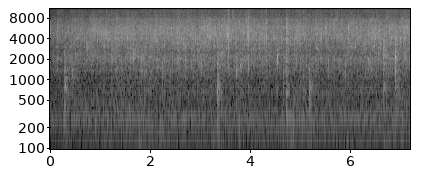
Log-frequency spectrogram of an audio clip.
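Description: Coated okra pieces and slit green chillies frying in hot oil in a steel pan: a steady sizzle with occasional sharp clicks, as a steel spoon stirs them.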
